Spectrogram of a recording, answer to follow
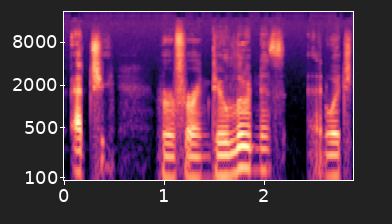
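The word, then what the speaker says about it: ecchi: forth the observation that term hentai found itself sort shortened to h and that the english pronunciation was etchi referring to lewdness and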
